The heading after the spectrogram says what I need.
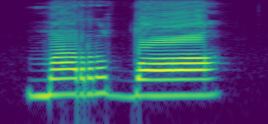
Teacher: ہم حرف الضاد کو اور مد الف کو دونوں کو تفخیم سے مطلب بھاری آواز میں پڑھیں گے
